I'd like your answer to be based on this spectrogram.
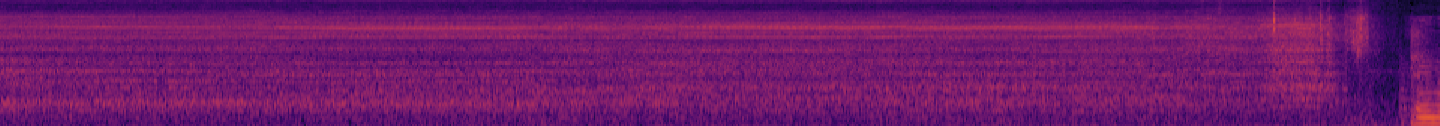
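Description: A heat gun shrinks heat-shrink tubing over wiring with a steady, loud, close blowing roar lasting about eleven seconds, followed by brief handling noises as it cuts off.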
